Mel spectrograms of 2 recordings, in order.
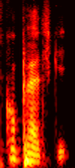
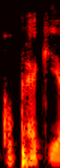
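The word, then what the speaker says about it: Kopecký: in his buddy Thomas Kopechki. Kopechki. I always say it wrong. I always just want to call him Kopecky. I want to pronounce it like it's spelled.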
